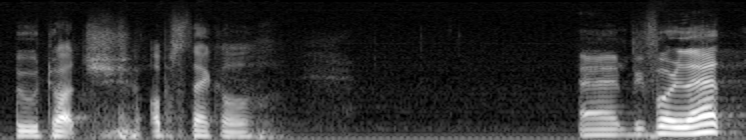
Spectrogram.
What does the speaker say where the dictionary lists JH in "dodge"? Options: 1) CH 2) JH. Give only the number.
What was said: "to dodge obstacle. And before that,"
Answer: 1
